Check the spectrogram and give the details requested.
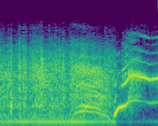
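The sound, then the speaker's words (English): After a steady rumbling, noisy background, a person crouched by a road jumps out as a car passes beside them and lets out a loud, high, rising scream near the end that holds its pitch, piercing. “When the car was beside me, I would jump out and scream.”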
